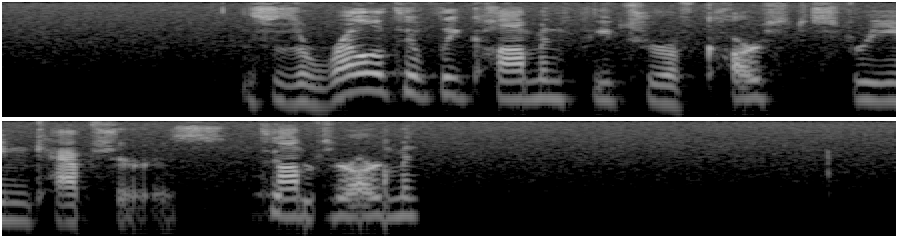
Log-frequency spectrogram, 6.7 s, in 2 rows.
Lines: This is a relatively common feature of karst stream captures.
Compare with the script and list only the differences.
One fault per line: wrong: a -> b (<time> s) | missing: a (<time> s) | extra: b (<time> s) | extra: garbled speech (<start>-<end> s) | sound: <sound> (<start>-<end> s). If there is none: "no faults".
extra: garbled speech (4.3-4.9 s)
